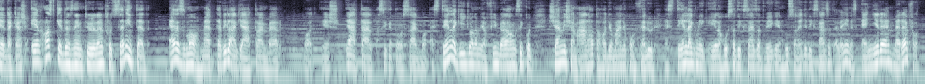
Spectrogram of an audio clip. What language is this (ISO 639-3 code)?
hun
